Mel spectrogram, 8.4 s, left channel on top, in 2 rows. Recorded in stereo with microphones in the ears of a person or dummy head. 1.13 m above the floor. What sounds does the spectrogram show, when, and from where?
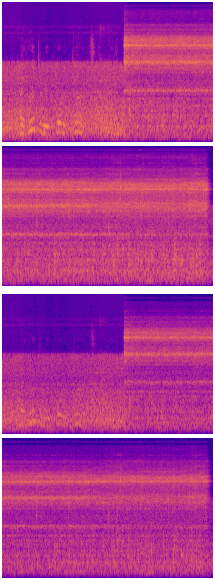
0.4 s a woman speaking: 60° left (ahead or behind), 1.3 m
2.4 s boiling: 5° left (ahead or behind), 0.9 m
